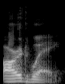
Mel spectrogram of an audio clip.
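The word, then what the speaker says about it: Ardoin: the catchers Silas Ardo is it Ard how do you pronounce his name I I saw an article the other day I think it's ardway silus ardway does like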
